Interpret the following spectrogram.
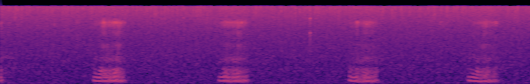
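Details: Rhythmic snores from a sleeping little dog, four buzzy, rumbling breaths evenly spaced about every two seconds over a quiet room.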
